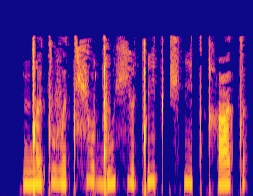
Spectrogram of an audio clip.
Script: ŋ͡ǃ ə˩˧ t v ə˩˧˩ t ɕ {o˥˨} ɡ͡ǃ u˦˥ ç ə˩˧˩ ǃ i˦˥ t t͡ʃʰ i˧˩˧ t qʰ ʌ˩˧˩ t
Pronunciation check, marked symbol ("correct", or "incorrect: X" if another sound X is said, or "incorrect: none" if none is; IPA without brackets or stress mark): correct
